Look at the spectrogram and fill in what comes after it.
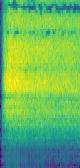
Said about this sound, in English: One would recoil at the hissing of my snakes.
